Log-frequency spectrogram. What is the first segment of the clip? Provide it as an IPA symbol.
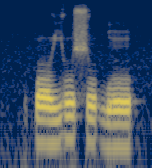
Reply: k͡p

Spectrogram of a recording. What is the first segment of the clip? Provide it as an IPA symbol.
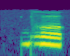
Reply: bʱ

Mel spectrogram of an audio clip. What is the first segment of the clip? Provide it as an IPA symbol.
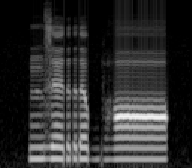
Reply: n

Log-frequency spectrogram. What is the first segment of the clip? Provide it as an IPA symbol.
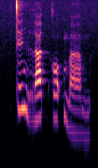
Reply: t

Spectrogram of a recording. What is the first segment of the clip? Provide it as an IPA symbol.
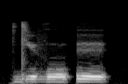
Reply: dʲ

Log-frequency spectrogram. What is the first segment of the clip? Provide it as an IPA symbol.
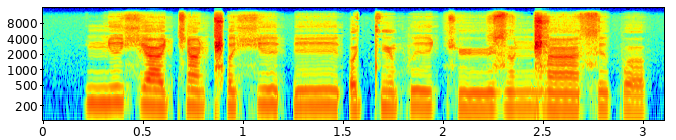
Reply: ɲ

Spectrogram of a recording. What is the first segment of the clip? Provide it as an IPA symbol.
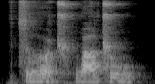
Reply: t͡s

